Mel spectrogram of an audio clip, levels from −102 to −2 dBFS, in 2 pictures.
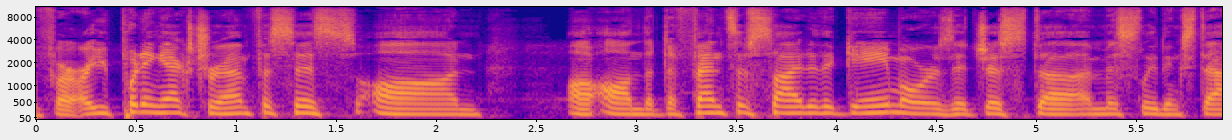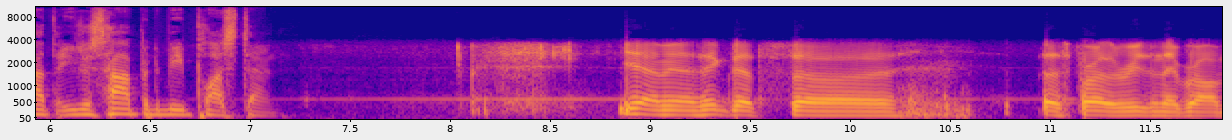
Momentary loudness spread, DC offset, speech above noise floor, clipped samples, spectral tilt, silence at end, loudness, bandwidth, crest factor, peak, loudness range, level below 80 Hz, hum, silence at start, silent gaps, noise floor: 10 LU; under 0.1%; 32 dB; under 0.1%; -4 dB/octave; 0 s; -25 LUFS; 11 kHz; 18 dB; -8 dBFS; 3 LU; -56 dBFS; none; 0 s; none; -57 dBFS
